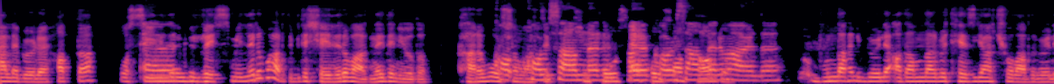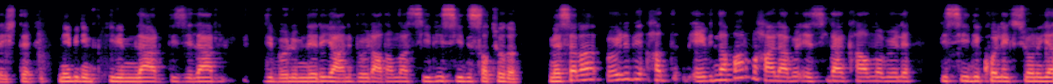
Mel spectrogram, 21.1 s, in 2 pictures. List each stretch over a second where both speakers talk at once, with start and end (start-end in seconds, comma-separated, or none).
4.9-7.3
